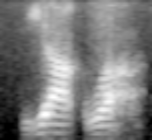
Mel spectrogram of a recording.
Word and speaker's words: Yahweh: Lord God was added, but what was removed is the Semitic four letters, YHWH, proper pronunciation, Yahweh.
